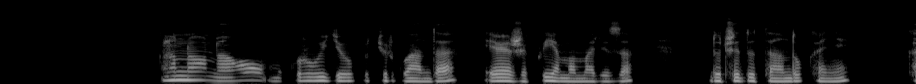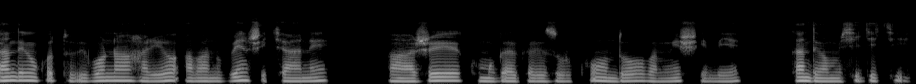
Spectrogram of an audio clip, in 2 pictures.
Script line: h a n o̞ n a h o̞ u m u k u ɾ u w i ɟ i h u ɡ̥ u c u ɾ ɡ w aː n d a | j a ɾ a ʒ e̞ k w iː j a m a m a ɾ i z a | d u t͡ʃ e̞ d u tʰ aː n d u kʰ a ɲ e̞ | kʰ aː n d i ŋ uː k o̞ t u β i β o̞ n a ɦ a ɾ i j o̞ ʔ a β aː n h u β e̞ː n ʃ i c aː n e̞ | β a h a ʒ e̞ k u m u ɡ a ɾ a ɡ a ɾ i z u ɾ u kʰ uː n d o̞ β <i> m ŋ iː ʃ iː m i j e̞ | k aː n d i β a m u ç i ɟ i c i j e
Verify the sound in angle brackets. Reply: incorrect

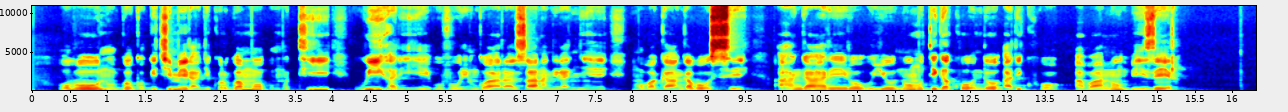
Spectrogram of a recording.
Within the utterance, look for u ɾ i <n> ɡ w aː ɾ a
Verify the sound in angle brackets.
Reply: incorrect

